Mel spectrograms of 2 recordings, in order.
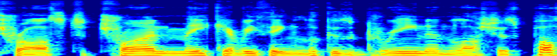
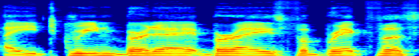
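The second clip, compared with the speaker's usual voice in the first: terrible, bad put-on Austrian accent. Quoting Arnold Schwarzenegger's reply to a Green Beret in Commando, terrible Arnold Schwarzenegger accent. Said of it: "my a terrible attempt at doing an Arnold Schwarzenegger accent".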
